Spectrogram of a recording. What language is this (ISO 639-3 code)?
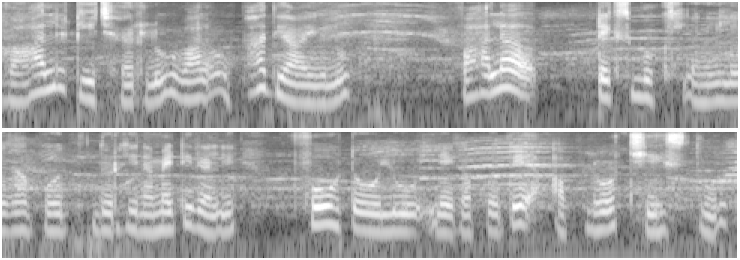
tel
